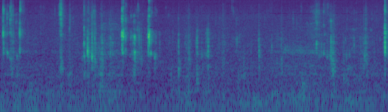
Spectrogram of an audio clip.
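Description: Biting into and chewing a large cherry close to the microphone: a string of short sharp clicks, most of them in the first two and a half seconds, then sparser.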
